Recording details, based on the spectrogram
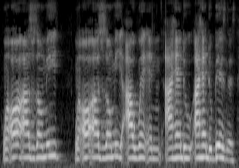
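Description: A young man in his twenties, talking quickly and earnestly with a high, lively voice. He keeps circling back to repeat his point and leans on slang. The sound is a little dull and lo-fi. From Indianapolis. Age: 20s. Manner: earnest, motivational, repeats phrases with lots of slang. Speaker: podcast guest. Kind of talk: casual podcast conversation.

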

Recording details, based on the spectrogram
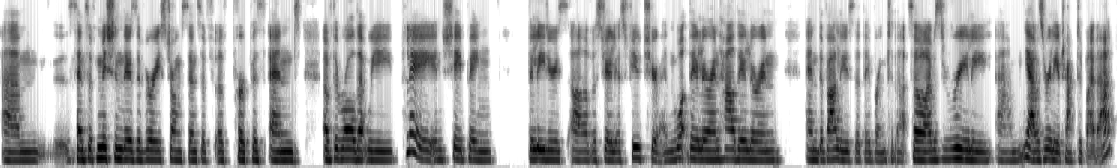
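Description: An earnest woman in her thirties with a German accent, talking through her story as an interview guest. Her voice sits a little low, and she often doubles a word before she moves on. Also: level tone, moderate pace. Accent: German, with time in Ireland. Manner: earnest, articulate, repeats words as she restarts. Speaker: guest, learning innovation executive. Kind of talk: reflective interview talk.

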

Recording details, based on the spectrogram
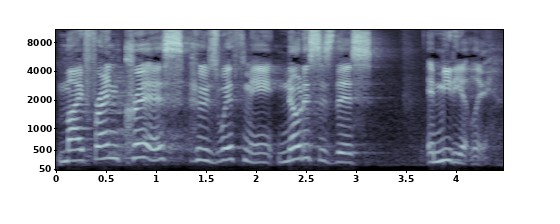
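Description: Young Argentinian woman, first-time storyteller, animated and frank, slightly high voice. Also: slow. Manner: animated, laughing, frank and profane. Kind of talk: live storytelling. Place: stage before a live audience.

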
